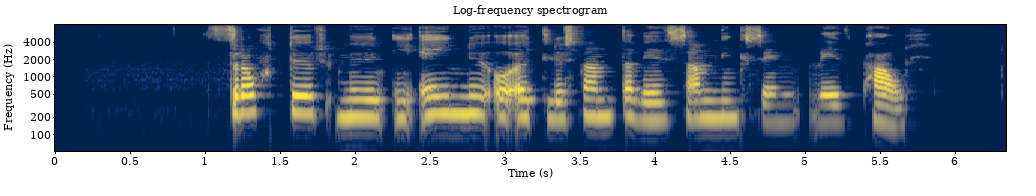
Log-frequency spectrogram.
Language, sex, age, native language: Icelandic, female, 30-39, Icelandic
